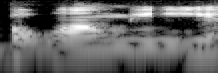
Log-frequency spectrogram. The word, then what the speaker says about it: bologna: Wonder why they call it baloney and not bologna. Or I've wondered that or too. bologna. Can I Bologna. get a bologna sandwich? Bologna is Bologna. Bologna is the way it is spelled.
